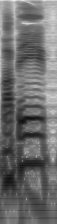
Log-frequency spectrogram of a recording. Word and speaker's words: Mbappé: Há quem diga Mbappé, Mbappé. Vamos ouvir como se diz na realidade. – Kylian Mbappé. Kylian Mbappé. You do want to pronounce the M here and insist on it.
